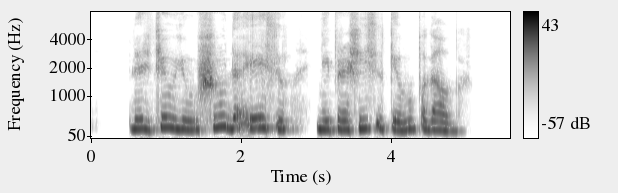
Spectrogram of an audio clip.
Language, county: Lithuanian, Kaunas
